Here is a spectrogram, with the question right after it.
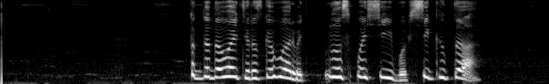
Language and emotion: Russian, sad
